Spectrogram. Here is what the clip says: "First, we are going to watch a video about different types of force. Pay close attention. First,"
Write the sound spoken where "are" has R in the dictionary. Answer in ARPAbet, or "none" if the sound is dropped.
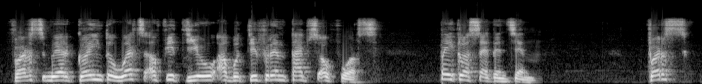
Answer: R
